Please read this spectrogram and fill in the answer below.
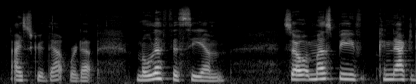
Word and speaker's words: maleficium: necromancy maleficium Melissa I screwed that word up maleficium so it must be connected to the word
